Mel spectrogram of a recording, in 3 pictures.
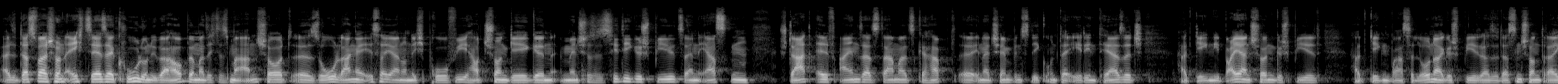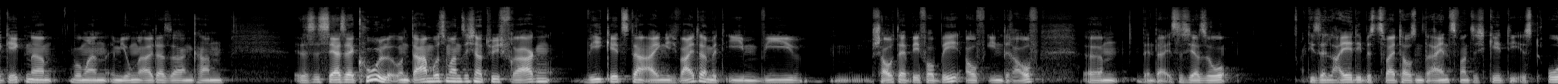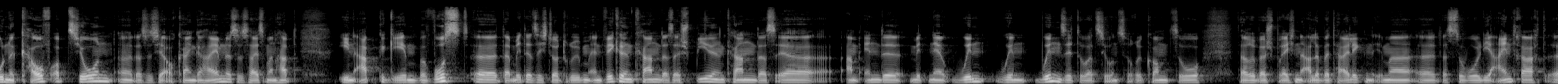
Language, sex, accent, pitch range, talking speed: German, male, German, 95-110 Hz, 195 wpm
